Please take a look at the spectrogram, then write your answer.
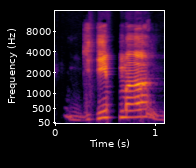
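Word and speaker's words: Gwi-Ma: Gimma. Gimma. Is that how they're pronouncing it?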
